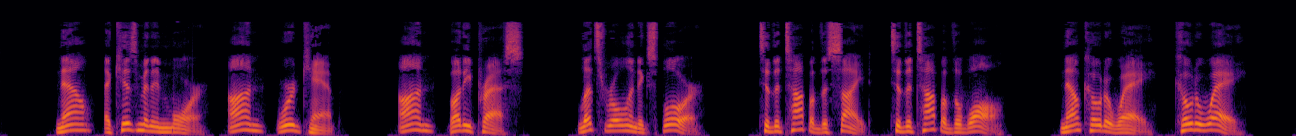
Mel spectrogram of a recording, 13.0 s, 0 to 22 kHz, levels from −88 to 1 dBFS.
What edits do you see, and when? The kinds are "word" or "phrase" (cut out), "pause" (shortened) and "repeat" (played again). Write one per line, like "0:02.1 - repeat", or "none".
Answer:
0:02.2 - pause
0:08.8 - pause
0:11.6 - pause

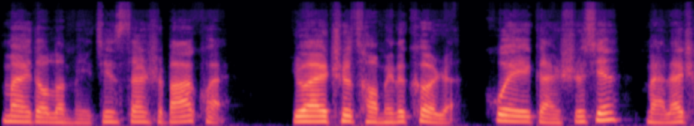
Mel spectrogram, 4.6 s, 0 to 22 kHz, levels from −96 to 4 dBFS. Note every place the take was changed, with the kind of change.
0:01.6 - pause

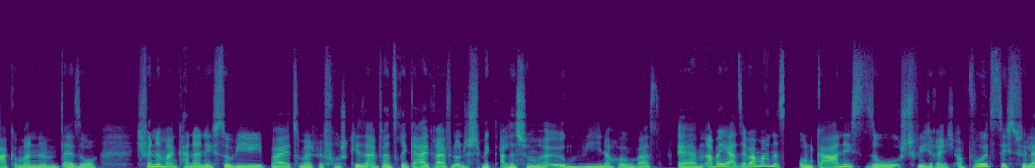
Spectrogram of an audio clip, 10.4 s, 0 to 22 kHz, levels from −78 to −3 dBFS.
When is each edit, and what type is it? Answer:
0:06.7 - pause
0:07.8 - phrase

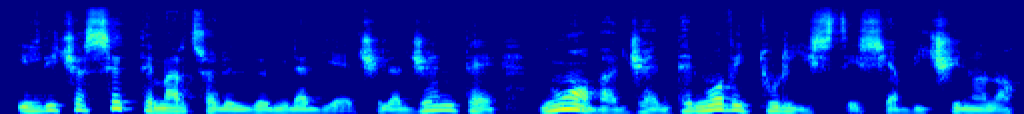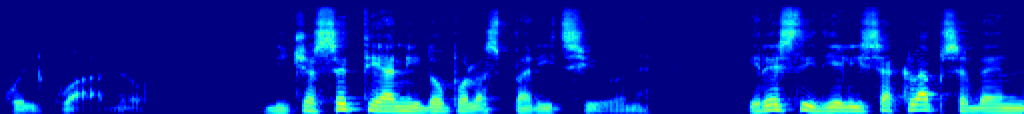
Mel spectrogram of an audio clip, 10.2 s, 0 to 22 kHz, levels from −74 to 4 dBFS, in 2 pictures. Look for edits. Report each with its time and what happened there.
none

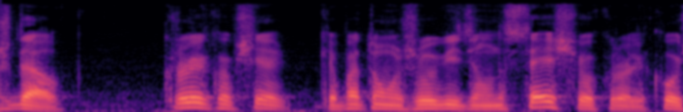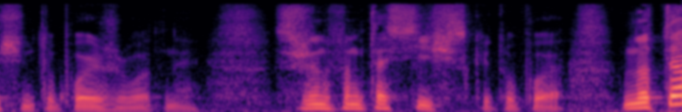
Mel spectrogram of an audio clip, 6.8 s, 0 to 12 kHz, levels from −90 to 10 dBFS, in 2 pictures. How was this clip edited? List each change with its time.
none

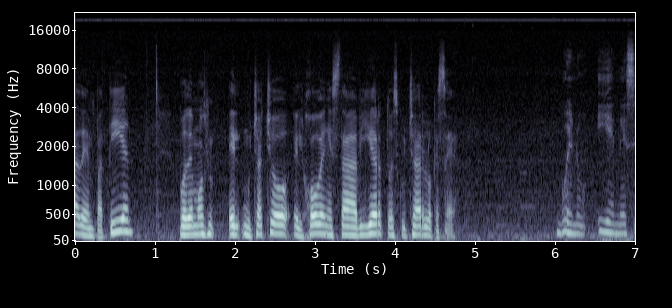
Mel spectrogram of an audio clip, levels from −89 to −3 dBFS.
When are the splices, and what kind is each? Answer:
none

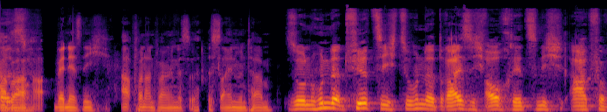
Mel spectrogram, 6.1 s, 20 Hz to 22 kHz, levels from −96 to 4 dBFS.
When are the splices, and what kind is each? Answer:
0:02.8 - pause
0:04.8 - word

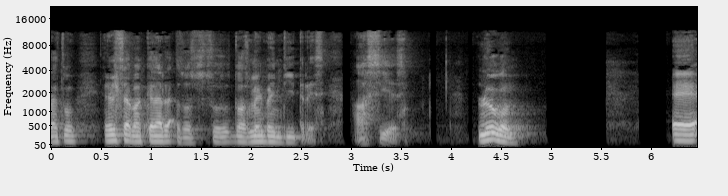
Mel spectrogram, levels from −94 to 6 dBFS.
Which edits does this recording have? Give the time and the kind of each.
0:01.3 - word

